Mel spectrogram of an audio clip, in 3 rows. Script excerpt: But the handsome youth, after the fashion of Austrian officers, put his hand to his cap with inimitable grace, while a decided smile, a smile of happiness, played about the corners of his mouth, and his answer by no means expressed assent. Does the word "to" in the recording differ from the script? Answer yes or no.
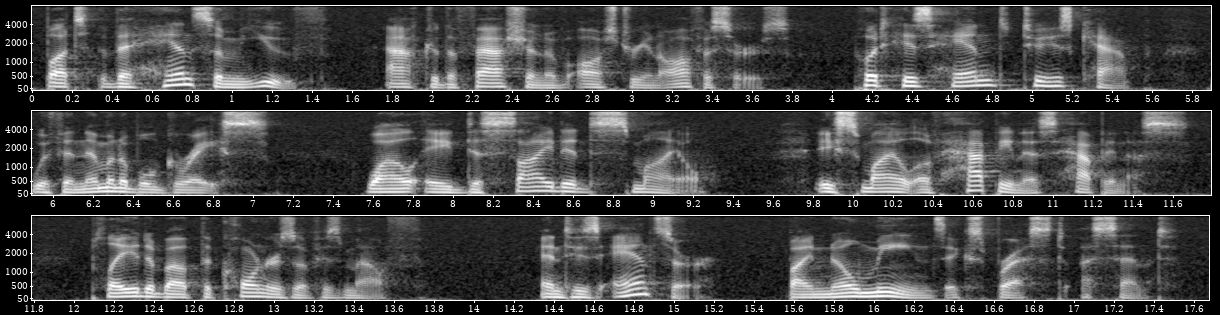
no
